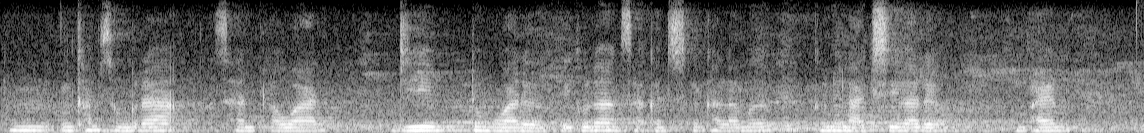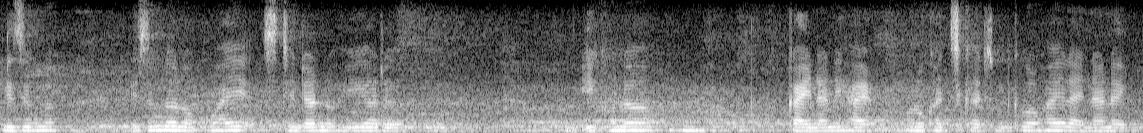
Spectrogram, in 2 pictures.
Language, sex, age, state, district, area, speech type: Bodo, female, 18-30, Assam, Chirang, rural, spontaneous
